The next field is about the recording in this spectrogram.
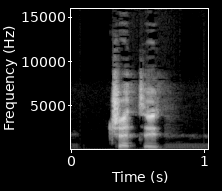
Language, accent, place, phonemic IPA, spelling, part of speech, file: French, France, Lyon, /tʃa.te/, tchater, verb, LL-Q150 (fra)-tchater.wav
- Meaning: alternative form of tchatter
